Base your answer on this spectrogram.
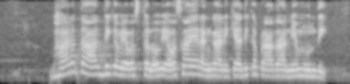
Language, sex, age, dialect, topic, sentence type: Telugu, female, 31-35, Central/Coastal, agriculture, statement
